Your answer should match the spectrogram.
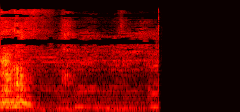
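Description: Akita puppy giving one short yip right at the start, then only a faint low background until the sound cuts off abruptly about one and a half seconds in.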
